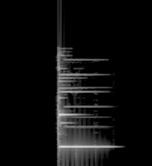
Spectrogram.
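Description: A single high-pitched ding sound effect about three-quarters of a second in. It rings out and fades away within about a second.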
